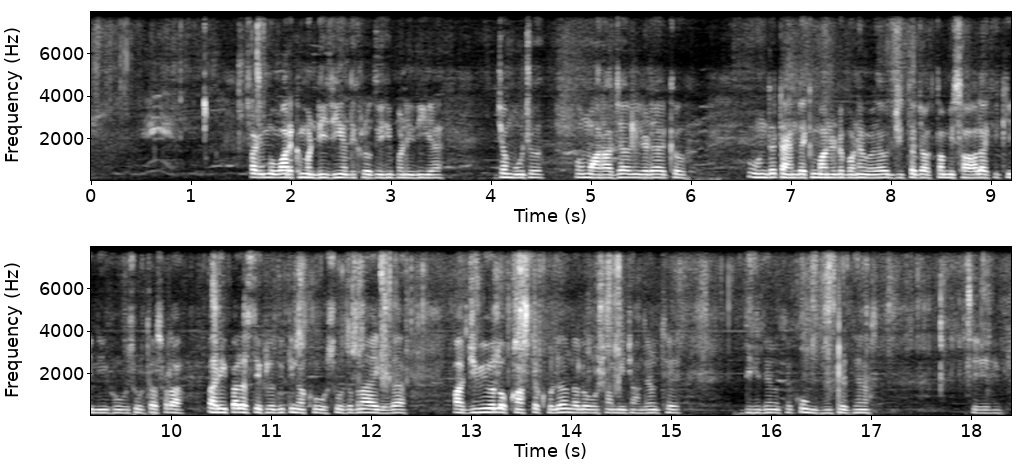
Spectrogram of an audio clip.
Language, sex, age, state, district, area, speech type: Dogri, male, 30-45, Jammu and Kashmir, Kathua, urban, spontaneous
